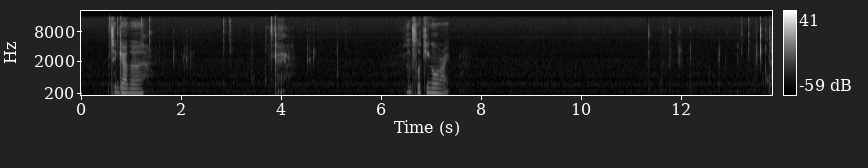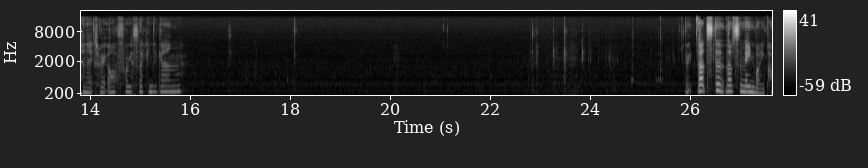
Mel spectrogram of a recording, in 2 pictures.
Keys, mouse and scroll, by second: 1.2 right click, 2.1 g, 3.4 scroll down 3, 3.7 scroll up 1, 3.8 middle click, 13.2 click, 13.7-14.1 scroll down 7, 14.1 middle click, 15.0 a, 15.2 a, 15.4 middle click, 17.1-17.8 scroll up 3, 17.8-18.5 scroll down 2, 18.1 middle click, 23.4 KP_1, 24.4-25.4 scroll down 4, 25.3-25.7 scroll up 3, 25.9 shift+middle click.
